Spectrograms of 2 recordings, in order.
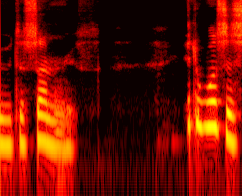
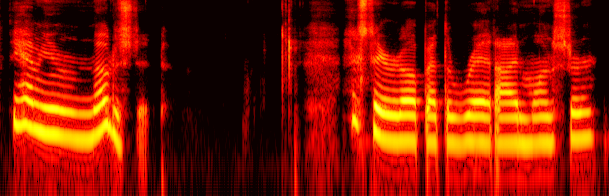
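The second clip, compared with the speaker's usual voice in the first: ordinary delivery, nothing marked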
